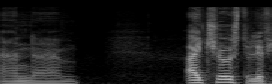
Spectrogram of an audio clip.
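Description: A man talks with a very deep, low pitch. The sound is dry and close without echo, on a very clean recording with a silent background. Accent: Icelandic. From Iceland. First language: Icelandic. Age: 30s. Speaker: chef. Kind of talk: casual interview.

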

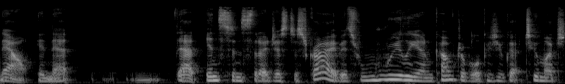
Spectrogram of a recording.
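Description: Speaking at a fairly quick pace, a woman uses lively intonation with vocal fry. The recording is very clean, with a silent background. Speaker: podcast host on communication skills. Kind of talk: solo podcast monologue. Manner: animated.

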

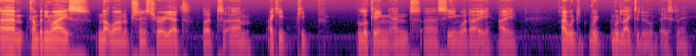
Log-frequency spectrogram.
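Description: A man talks at a fairly slow pace in a very deep, low pitch with vocal fry. His pitch variation is ordinary. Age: 20s. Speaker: tourism management student. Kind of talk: casual chat.

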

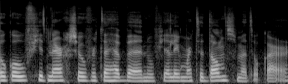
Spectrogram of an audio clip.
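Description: Speaking in an ordinary speaking voice, a woman keeps a medium pitch and fairly even intonation. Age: 20s. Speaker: law student. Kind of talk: casual chat.

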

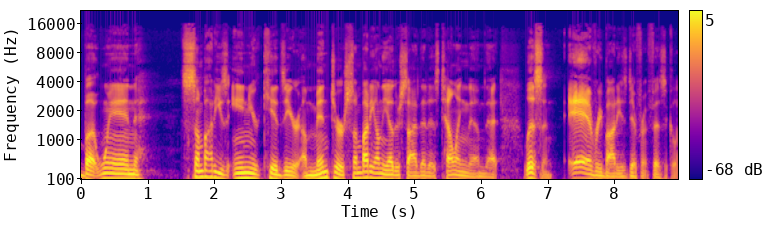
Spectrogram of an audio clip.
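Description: With lively intonation and a moderate pace, a man speaks in a fairly low, unremarkable speaking voice. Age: 40s. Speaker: podcast host and martial arts instructor. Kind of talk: solo podcast monologue. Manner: casual, with many filler words.

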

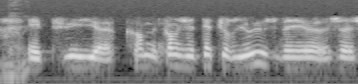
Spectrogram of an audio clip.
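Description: A woman at a very slow pace with very wide pitch swings and noticeable background noise. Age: 80s+. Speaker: community volunteer. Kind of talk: radio interview.

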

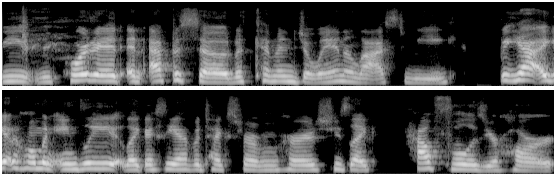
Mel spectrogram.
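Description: A plain, everyday voice speaks at a moderate pace with ordinary pitch variation and hardly any pauses. The background is quiet. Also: woman, fairly high pitch for a woman. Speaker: podcast host. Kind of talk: casual interview chat.

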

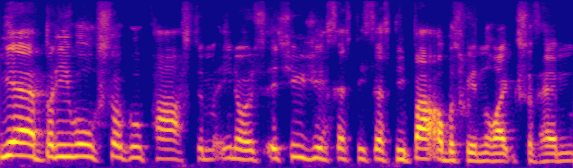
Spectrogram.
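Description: In a very clean recording with a silent background and a dry, close sound with no echo, a man with a high pitch and a dark, mellow tone speaks at a fairly quick pace with ordinary pitch variation. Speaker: podcast co-host. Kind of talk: casual banter.

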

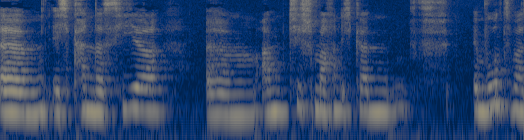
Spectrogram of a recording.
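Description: This woman's voice is somewhat breathy and fairly high, with a dark, mellow tone and a monotone, flat intonation. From small village in Germany. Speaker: painter and musician. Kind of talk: casual interview. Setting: artist's studio at home.

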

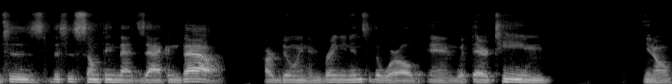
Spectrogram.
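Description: At a moderate pace, a man with an Upper Midwest accent speaks in a fairly low pitch with monotone, flat intonation. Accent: Upper Midwest American. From US Midwest, Racine, Wisconsin. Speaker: food brand founder. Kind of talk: podcast interview. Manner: casual, filler-heavy.

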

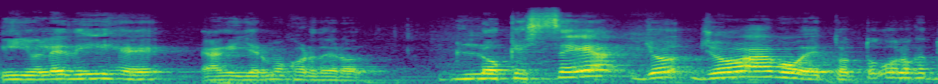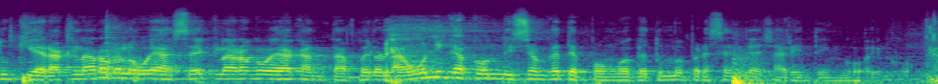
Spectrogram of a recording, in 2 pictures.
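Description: A man with a high pitch speaks at a very fast pace with lively intonation. Audible room echo and noticeable background noise surround him. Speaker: singer and music therapist. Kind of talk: casual chat.

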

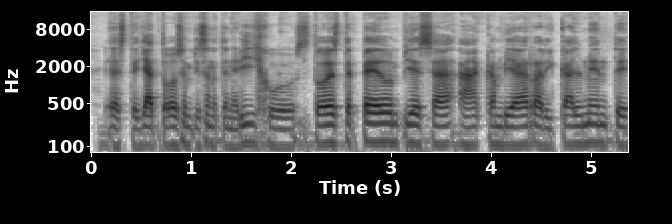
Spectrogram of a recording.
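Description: A man with a Mexican accent speaks at a moderate pace with hardly any pauses. His fairly low pitch stays in a monotone, flat intonation. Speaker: podcast co-host. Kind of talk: casual chat. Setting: studio.

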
